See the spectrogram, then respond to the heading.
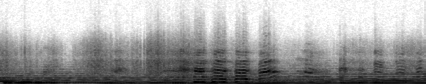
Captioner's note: laughing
